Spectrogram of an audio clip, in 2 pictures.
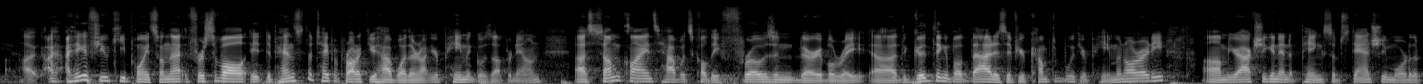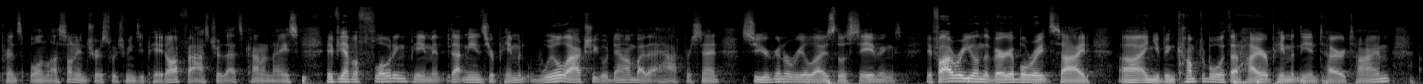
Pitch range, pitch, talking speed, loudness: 100-120 Hz, 110 Hz, 270 wpm, -26 LUFS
